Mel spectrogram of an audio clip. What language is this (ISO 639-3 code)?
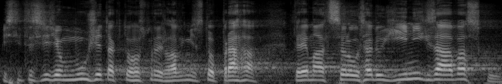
ces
